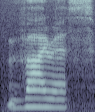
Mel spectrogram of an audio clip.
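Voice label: "virus", US English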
